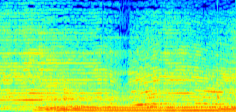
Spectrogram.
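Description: Hindustani classical music in Raag Aiman (Yaman): a melody line glides up about half a second in and settles on a held note over a steady drone, from an old archival recording.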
